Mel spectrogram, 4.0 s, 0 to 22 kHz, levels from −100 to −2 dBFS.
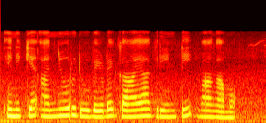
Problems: none marked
